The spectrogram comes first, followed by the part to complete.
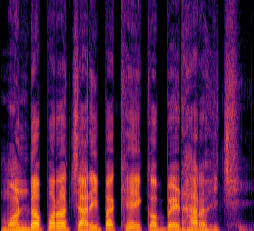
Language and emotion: Odia, neutral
